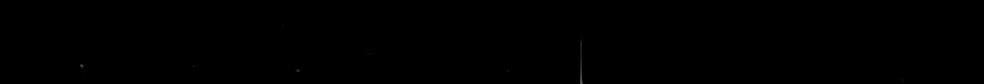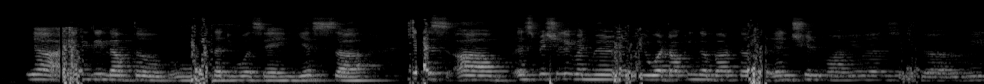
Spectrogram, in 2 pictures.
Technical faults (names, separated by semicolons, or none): loud pop; frames out of order; switch to a distant microphone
